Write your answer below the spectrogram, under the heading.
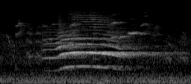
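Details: A California quail at Kono Park small zoo, Saga, Japan, on 20 April 2019, housed with Bengalese finches, gives one drawn-out, nasal call, rising slightly then holding steady for under a second, over a low background hum.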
